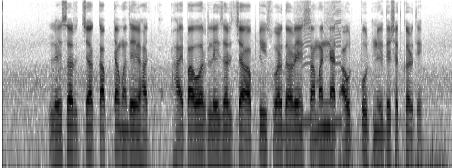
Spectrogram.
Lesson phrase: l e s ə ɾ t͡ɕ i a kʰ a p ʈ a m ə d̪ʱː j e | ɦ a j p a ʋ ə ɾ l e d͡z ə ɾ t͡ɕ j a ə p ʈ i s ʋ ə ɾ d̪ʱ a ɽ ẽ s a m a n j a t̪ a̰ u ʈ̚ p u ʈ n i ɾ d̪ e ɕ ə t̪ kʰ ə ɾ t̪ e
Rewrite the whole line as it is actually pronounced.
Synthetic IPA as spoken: l e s ə ɾ t͡ɕ j a k a p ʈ a m ə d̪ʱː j e | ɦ a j p a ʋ ə ɾ l e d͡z ə ɾ t͡ɕ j a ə p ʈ i s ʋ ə ɾ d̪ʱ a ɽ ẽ s a m a n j a t̪ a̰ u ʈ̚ p u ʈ n i ɾ d̪ e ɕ ə t̪ k ə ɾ t̪ e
